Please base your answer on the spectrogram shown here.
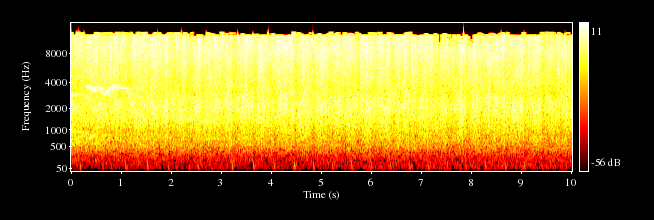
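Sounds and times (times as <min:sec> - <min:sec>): audience applauding: 0:00.0 - 0:10.0
high wavering whistle: 0:00.3 - 0:01.2.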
